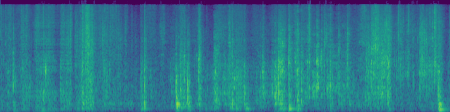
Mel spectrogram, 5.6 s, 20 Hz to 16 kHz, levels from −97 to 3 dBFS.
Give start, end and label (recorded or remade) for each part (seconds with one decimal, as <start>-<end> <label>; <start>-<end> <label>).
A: 0.0-0.4 recorded; 0.4-0.9 remade; 0.9-5.6 recorded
